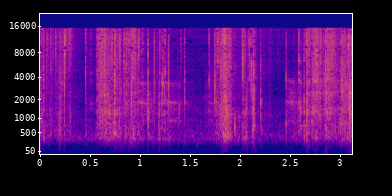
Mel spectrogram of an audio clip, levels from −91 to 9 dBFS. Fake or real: fake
